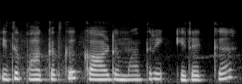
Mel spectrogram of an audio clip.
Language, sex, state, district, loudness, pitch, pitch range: Tamil, female, Tamil Nadu, Kanyakumari, -16 LUFS, 230 Hz, 220-255 Hz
